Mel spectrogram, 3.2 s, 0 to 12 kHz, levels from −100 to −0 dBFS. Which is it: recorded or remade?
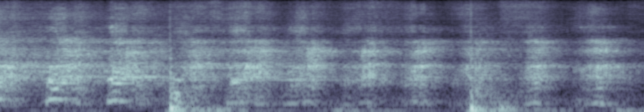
remade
